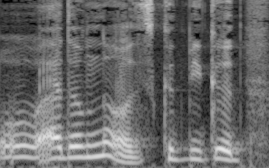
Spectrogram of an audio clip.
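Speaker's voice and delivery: bad fake Russian accent. Voicing people coming back around to an idea, the speaker uses a horrible Russian accent. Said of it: "That was a horrible Russian".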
